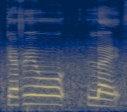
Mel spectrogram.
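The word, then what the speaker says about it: café au lait: कैफे कैफे और ल इसकी जो प्रोनाउंसिएशन है वो कैफे और ले ले है नॉट लाइट स्पॉट यानी इसके अंदर जो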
